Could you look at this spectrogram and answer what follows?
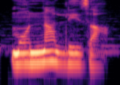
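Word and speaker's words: Monna Lisa: लेकिन इटालियन में इसकी करेक्ट प्रोनाउंसिएशन है मोनालिसा।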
